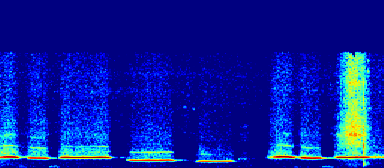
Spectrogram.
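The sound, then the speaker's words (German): Someone whistles a film theme melody, a series of sustained notes in short phrases with brief pauses between them, loud and clear with no talking. “Guck mal, da, da stellen sich jetzt ja, nur, weil du so schlecht pfeifst, stellen sich bei ja, mir hier die Arme.”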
